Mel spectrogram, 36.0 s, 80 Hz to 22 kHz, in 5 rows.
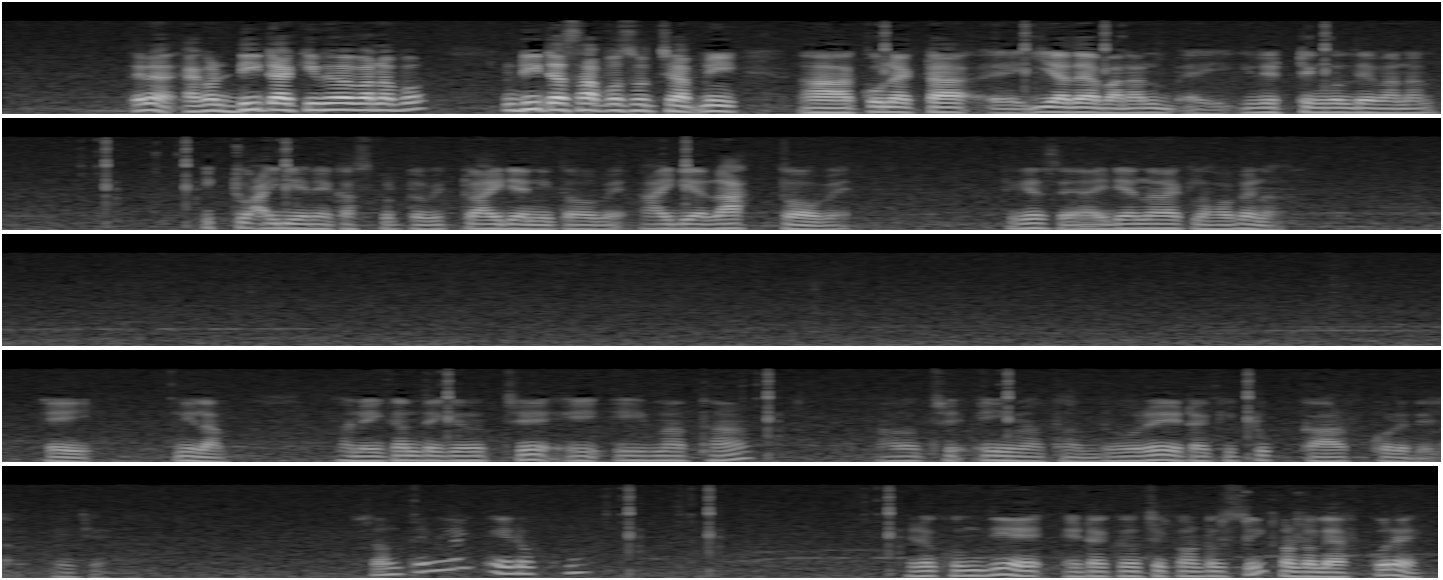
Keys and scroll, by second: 4.8 ctrl+space, 12.7 space, 34.8 ctrl+c, 35.2 ctrl+f, 35.7 ctrl+alt+shift+f.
